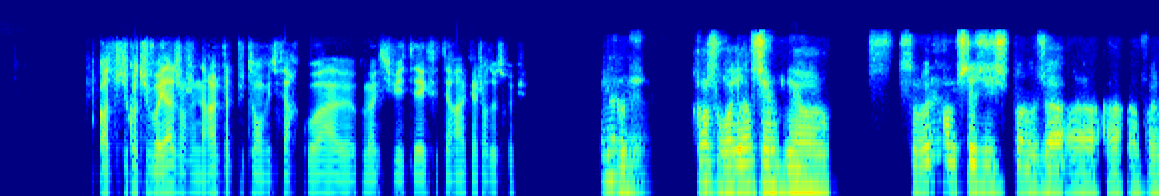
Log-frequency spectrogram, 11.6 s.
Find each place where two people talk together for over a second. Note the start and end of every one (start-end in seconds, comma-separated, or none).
none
